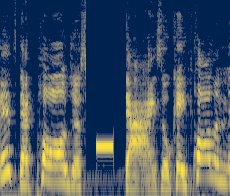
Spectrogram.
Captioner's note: beep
